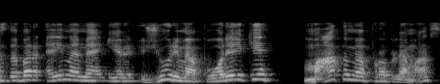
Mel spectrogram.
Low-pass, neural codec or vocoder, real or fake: 7.2 kHz; none; real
